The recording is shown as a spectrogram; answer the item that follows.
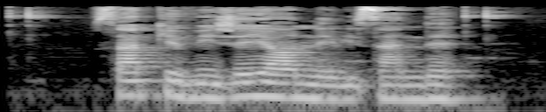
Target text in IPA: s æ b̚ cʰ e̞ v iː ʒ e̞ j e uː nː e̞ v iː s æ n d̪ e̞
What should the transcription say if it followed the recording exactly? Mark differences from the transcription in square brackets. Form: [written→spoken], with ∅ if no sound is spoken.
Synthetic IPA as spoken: s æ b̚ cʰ e̞ v iː ʒ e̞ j e [uː→ɒː] nː e̞ v iː s æ n d̪ e̞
